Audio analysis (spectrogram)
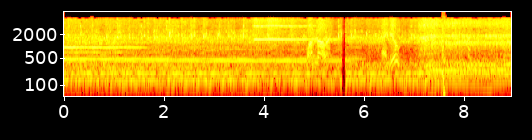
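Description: A car engine drones steadily and loudly throughout as the vehicle drives, with a brief dropout partway through and a rising, revving pitch toward the end.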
